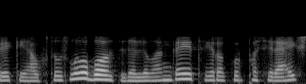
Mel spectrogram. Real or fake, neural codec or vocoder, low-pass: fake; codec, 16 kHz, 0.8 kbps, ZipCodec; 3.6 kHz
